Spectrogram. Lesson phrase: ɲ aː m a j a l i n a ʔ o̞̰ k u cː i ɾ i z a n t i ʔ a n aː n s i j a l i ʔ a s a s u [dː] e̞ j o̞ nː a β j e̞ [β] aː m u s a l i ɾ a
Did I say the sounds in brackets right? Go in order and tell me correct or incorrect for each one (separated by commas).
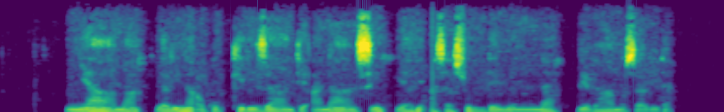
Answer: correct, correct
